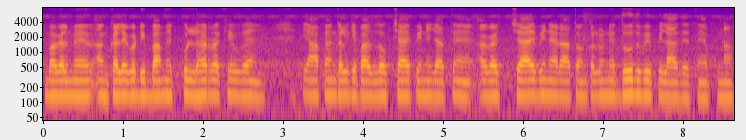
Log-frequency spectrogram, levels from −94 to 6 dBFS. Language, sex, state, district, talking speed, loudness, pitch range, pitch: Hindi, male, Bihar, Katihar, 235 wpm, -19 LUFS, 135-140 Hz, 140 Hz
